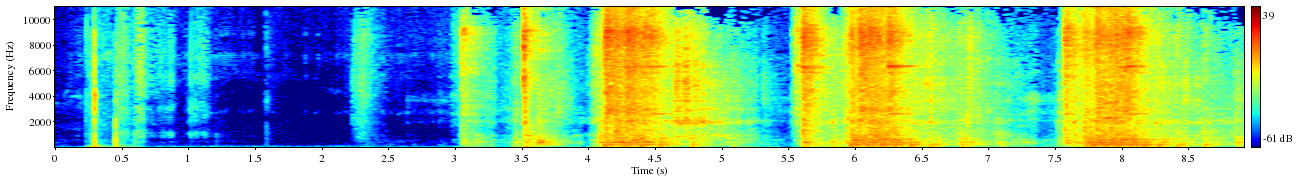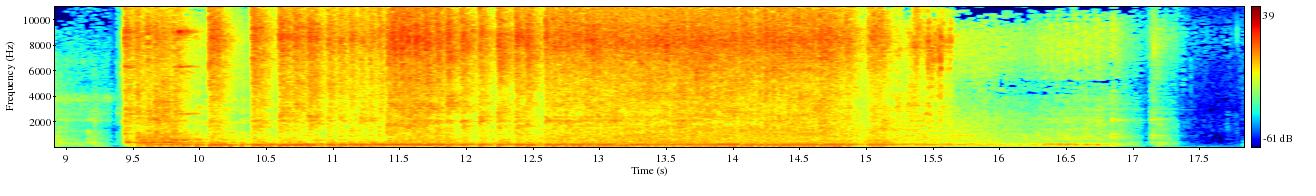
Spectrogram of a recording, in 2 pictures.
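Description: A Lawn Boy L21ZPN lawn mower engine is pulled several times with short sputtering bursts, then catches and runs loud and steady, a harsh noisy close-up roar that cuts off at the end.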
